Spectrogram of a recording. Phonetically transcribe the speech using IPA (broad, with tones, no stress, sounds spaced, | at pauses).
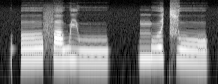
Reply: ʔ ɤː˧˥ f a˧˥ w j uː˩ | m u˧˥ ə̯ t͡ɕ oː˧˩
